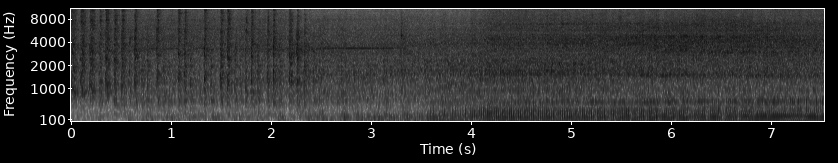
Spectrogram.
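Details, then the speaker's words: Honda CBR1100XX Blackbird first start with a replacement engine and a known-good battery: it catches quickly into a steady, even idle with no knocks or misses. Some smoke, which the owner believes is grease burning off as it heats for the first time. "Oh my god, we have a running bike. Got a bit of smoke in places."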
